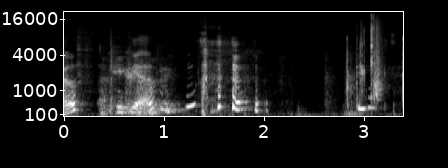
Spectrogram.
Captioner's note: chuckling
